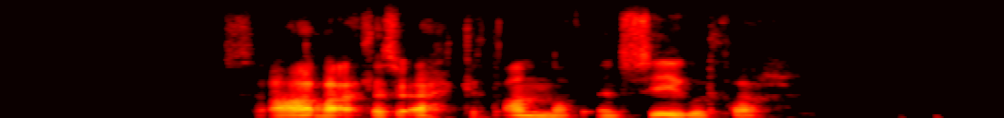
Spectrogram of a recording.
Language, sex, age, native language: Icelandic, male, 30-39, Icelandic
